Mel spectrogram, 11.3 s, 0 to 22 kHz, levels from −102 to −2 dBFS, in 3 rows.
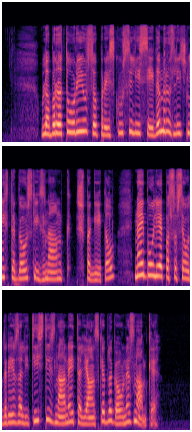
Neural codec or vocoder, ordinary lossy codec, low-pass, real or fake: none; none; 10.8 kHz; real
